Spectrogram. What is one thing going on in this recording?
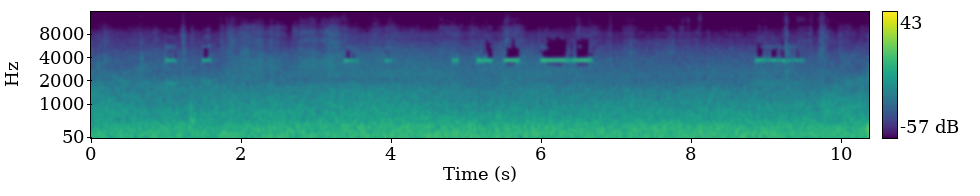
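A handheld pinpointer beeps with short high chirps.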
